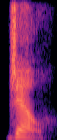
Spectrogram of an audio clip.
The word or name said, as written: gel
